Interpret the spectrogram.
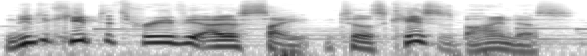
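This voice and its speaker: A man voicing a shrewd, quietly vengeful older lawyer in a visual novel, speaking formally and deliberately. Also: mid-range voice, huge pitch swings, soft background music. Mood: grim, resolute.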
